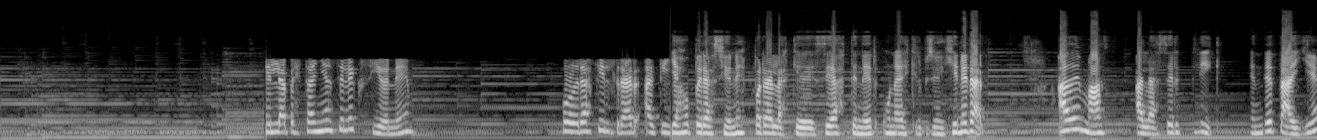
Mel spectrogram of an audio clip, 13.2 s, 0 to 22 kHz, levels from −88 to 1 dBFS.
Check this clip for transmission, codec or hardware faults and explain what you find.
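One fault here, a likely input switched to a poorer device. From 2.64 to 6.72 s the sound dulls, with nothing above 3.8 kHz, drops a few dB, gains a faint new noise floor, and a brief 20 ms gap marks the switch in.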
